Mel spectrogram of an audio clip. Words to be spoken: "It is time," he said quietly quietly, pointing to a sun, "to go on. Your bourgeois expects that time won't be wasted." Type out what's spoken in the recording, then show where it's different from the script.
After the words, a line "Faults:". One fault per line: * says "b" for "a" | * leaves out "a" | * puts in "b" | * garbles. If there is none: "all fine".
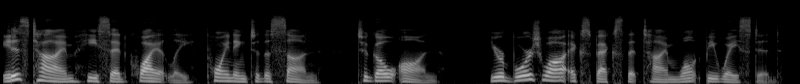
"It is time," he said quietly, pointing to the sun, "to go on. Your bourgeois expects that time won't be wasted."
Faults:
* leaves out "quietly"
* says "the" for "a"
